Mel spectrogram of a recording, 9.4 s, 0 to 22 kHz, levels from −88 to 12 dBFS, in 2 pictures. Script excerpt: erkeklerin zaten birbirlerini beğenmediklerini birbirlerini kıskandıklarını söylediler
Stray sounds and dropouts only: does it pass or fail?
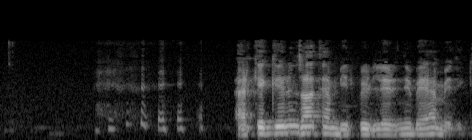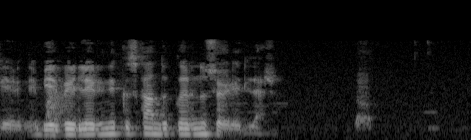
fail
